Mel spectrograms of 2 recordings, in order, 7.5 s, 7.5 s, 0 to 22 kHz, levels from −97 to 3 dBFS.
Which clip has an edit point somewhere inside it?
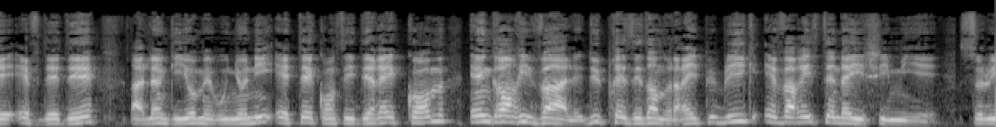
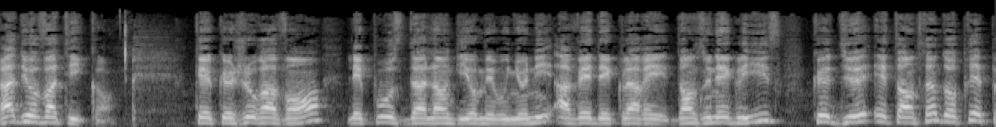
second; 1 cut; at 1.3 s

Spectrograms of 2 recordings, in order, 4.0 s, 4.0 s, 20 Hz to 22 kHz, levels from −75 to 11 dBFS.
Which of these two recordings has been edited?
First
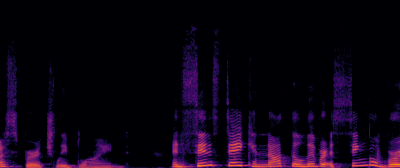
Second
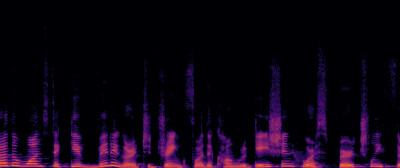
first; 1 cut; at 1.7 s

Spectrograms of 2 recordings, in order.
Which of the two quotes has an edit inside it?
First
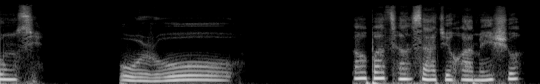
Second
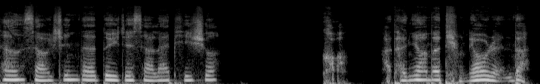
second; 1 cut; at 3.6 s

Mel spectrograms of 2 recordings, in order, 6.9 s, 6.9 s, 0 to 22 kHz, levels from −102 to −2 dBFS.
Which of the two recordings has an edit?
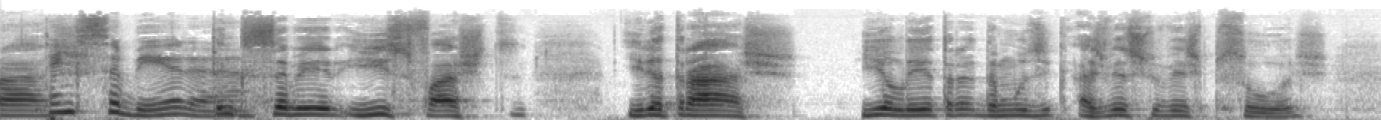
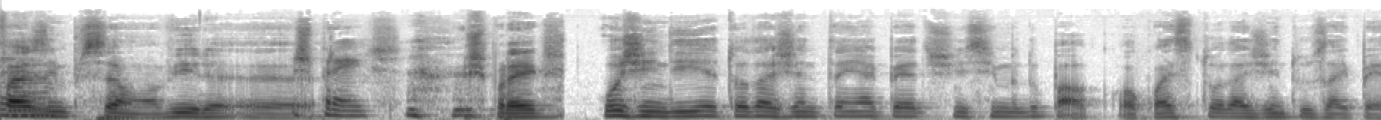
second; 1 cut; at 2.8 s

